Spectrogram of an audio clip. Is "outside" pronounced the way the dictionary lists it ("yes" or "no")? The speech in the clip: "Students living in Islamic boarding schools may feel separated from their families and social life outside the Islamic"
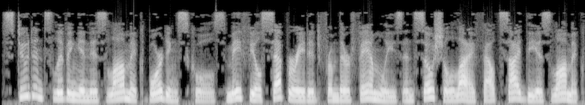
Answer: yes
